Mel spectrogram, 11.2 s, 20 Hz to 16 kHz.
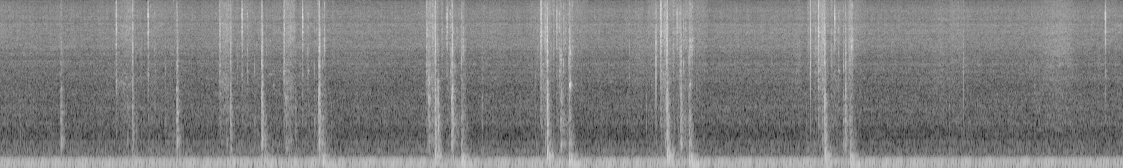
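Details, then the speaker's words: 2008 Honda Civic Si with Exedy Stage 1 clutch and light flywheel: car idles as the clutch pedal is pressed and released in short bursts, no squeak after spraying lube on the pedal. "the squeaking is gone so should be chill it doesn't sound like it's gonna break pretty much"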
